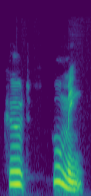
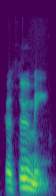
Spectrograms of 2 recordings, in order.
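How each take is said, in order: First: The name is split into two separate parts. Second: The name is run together as one word.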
